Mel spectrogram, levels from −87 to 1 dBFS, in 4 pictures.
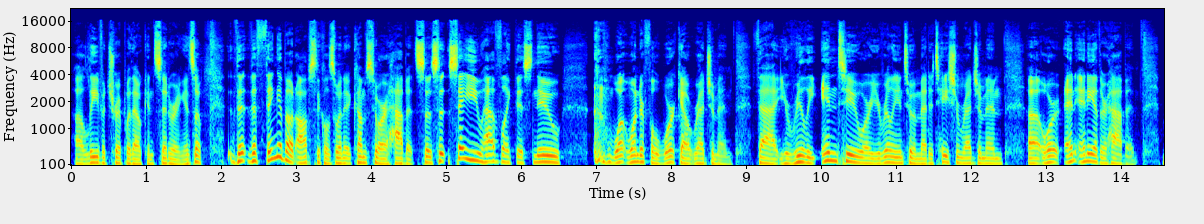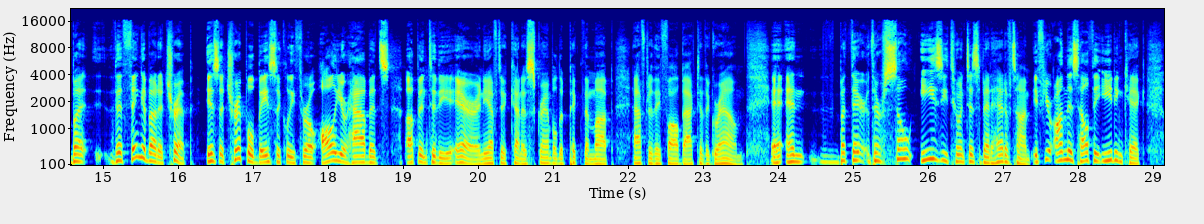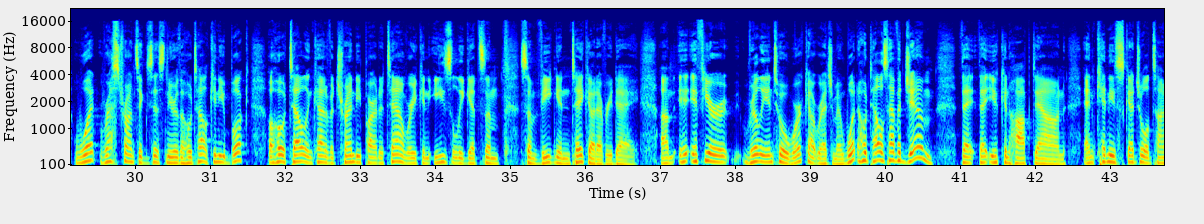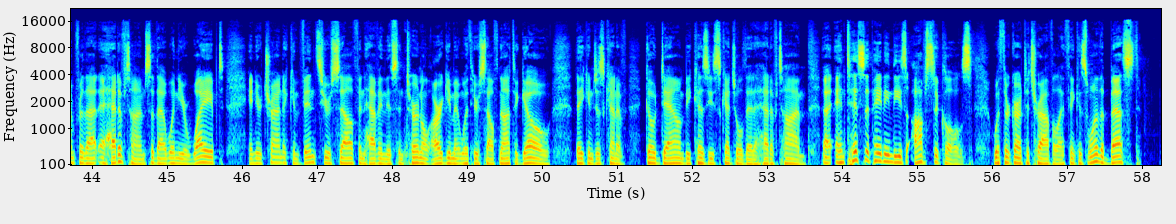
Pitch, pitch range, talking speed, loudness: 140 Hz, 125-165 Hz, 220 wpm, -23 LUFS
